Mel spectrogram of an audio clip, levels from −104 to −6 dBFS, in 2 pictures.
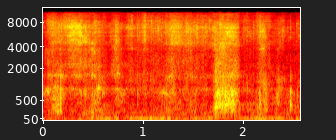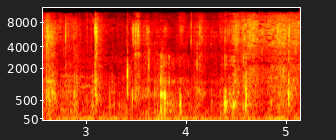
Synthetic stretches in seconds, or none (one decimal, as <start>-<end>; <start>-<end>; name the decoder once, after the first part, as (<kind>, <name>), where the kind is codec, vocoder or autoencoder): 0.0-2.7 (codec, HILCodec); 3.5-4.4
